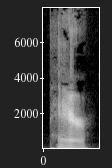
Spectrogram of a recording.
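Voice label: "pear", American English; gcompris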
